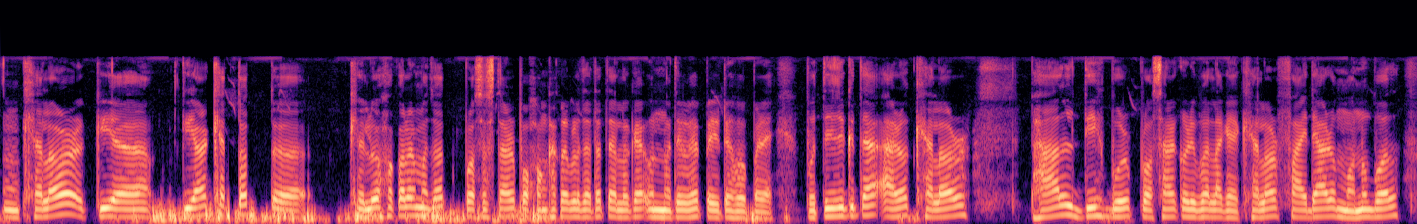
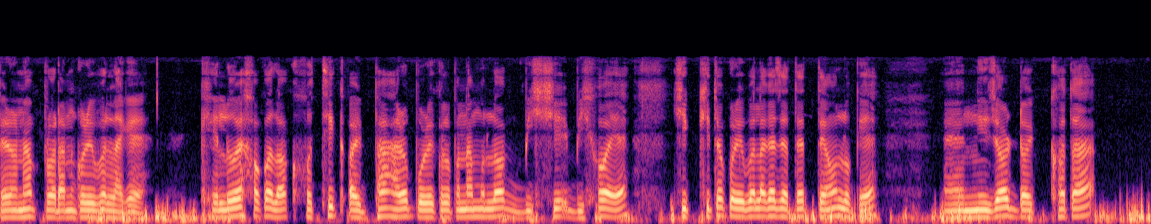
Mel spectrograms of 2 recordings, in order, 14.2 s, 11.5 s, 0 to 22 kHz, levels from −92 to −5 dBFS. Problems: background sounds at intervals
